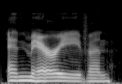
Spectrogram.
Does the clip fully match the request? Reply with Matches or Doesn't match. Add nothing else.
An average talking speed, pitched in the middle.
Matches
